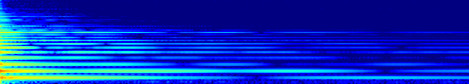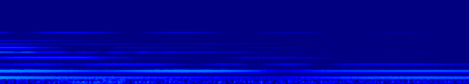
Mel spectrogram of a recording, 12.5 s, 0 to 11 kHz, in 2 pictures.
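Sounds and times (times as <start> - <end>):
piano body resonance at C3: 0.0 - 2.3.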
